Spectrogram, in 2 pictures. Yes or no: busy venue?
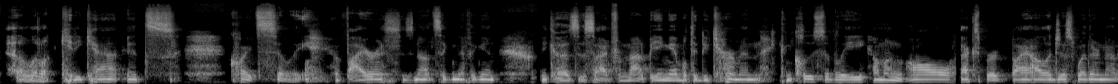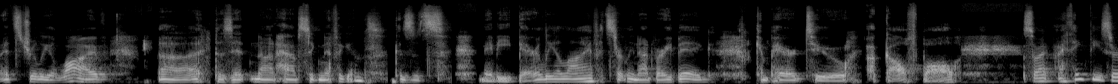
no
